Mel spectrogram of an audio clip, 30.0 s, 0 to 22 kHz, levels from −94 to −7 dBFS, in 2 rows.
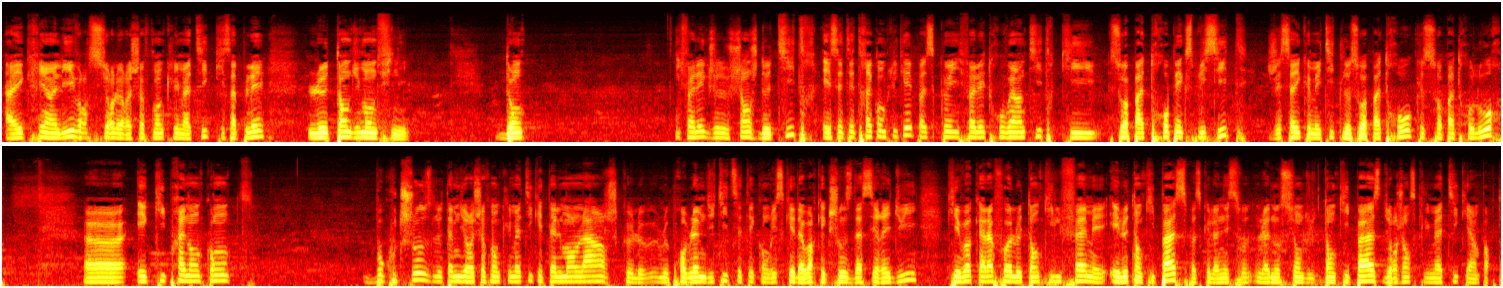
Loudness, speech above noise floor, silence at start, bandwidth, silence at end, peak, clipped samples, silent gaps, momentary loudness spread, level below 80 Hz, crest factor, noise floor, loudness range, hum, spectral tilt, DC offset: -22 LUFS; 32 dB; 0.05 s; 14.5 kHz; 0 s; 0 dBFS; under 0.1%; none; 10 LU; -36 dBFS; 22 dB; -53 dBFS; 4 LU; none; -6 dB/octave; under 0.1%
